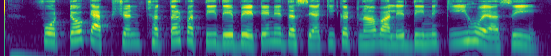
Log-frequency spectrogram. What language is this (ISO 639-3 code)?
pan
